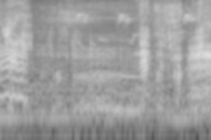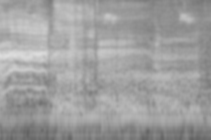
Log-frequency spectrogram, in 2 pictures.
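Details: Two Jack Russell Terriers playing with a soft toy rabbit: rough, raspy growls rise and fall throughout, with a louder, sustained harmonic snarl near the middle and short scuffling noises between bursts.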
